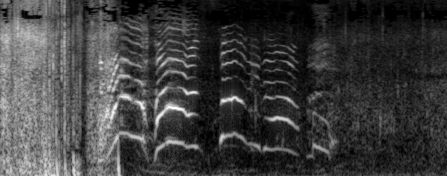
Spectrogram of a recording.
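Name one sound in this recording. A young woman laughs and shrieks with delight close by.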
